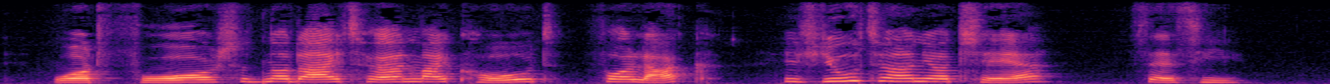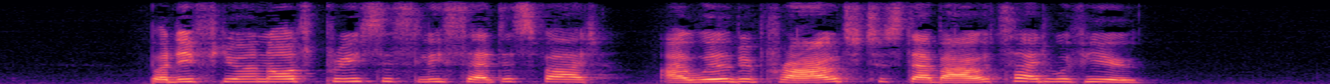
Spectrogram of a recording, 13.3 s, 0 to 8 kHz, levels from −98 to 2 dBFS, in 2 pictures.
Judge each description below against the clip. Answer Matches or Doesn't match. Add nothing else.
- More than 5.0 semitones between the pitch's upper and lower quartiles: Doesn't match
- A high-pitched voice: Matches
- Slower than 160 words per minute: Matches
